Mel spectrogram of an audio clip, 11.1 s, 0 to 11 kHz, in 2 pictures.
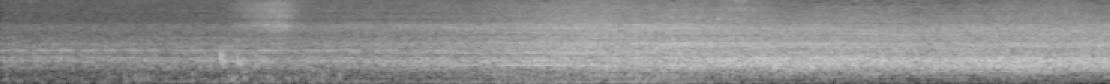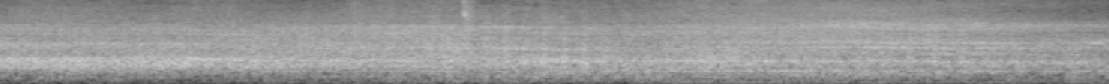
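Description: Freight train of flat wagons rolling past at speed close by: a steady rumble and rattle of wheels on rail that builds about two seconds in. A Class 66 diesel locomotive goes by near the end as the noise begins to ease.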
